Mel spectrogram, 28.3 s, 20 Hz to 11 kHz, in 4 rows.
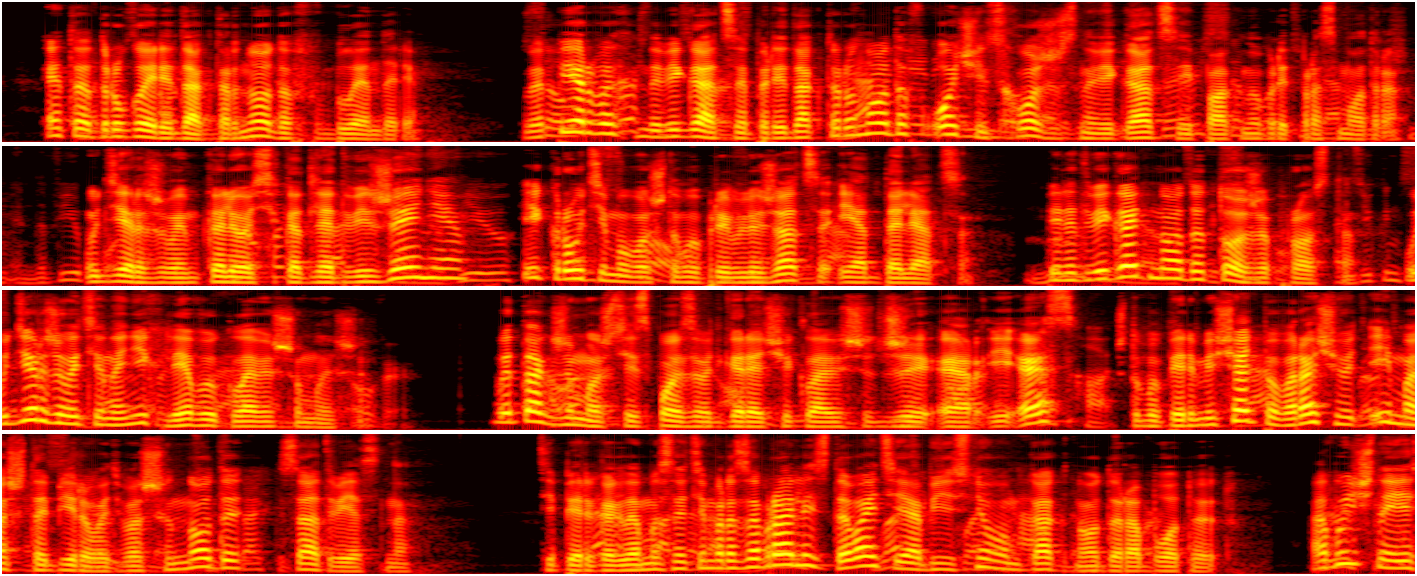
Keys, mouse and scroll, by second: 6.0 middle click, 8.4 middle click, 10.6-11.4 scroll down 6, 11.4-11.8 scroll up 4, 11.8 scroll down 1, 11.9-12.4 scroll down 5, 12.3-13.4 scroll up 4, 13.4 scroll up 2, 13.6 click, 14.4 click, 19.2 click, 20.4 shift+click, 20.9 g, 21.9 r, 23.3 s.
